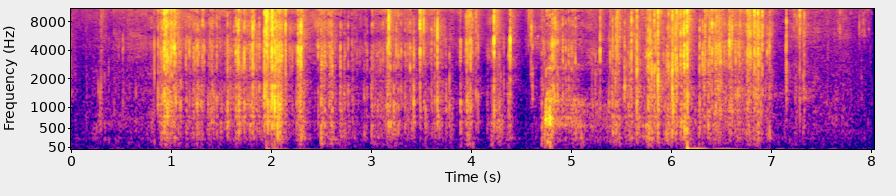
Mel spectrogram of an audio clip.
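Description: Close-miked chewing of a mouthful of cold jokbal with crunchy cucumber: irregular wet crackling and clicking, with a louder crunch about halfway through.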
